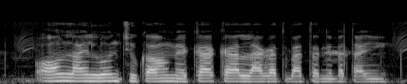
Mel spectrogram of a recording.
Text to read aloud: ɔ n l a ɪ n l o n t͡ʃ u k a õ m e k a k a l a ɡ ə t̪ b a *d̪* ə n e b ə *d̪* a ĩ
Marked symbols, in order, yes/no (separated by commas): no, no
